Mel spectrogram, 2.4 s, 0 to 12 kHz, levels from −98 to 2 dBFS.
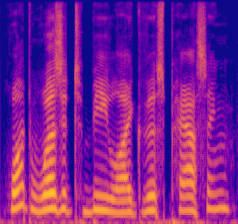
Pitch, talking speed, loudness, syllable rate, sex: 210 Hz, 200 wpm, -17 LUFS, 4.2 syllables/s, male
